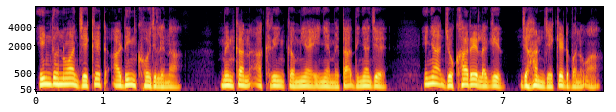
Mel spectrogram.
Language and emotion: Santali, sad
